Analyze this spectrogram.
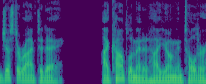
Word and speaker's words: Hayoung: Yesterday after school, Hayoung, pronounced Hayoung, came up to me and my wife and showed me her school pictures, both her individual photo and her group grade photo.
